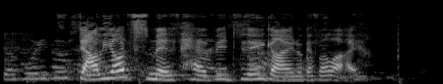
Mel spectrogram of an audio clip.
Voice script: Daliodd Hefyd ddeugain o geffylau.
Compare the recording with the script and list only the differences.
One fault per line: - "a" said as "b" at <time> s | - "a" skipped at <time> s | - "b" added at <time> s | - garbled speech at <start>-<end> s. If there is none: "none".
- "Smith" added at 1.4 s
